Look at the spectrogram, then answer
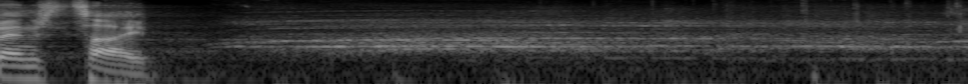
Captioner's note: crowd cheers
